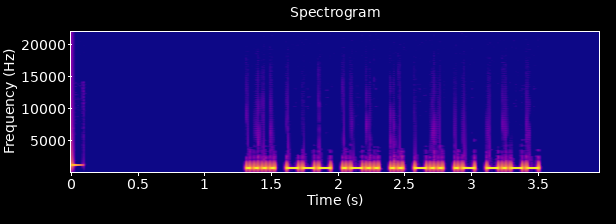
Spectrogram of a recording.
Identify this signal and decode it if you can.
Morse code, heard as a keyed tone, about 40 wpm, 700 Hz. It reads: HOLIDAY
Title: Top 1501-1750 Words 40wpm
